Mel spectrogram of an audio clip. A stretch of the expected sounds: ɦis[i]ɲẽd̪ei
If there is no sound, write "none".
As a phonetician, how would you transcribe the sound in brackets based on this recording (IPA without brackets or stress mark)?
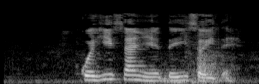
a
